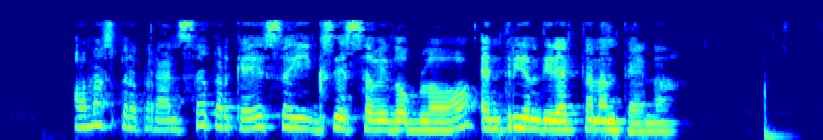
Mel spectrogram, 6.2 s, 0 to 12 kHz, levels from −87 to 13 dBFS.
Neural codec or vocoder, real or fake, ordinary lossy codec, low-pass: codec, 16 kHz, 16 kbps, FreqCodec, larger model; fake; MP3, 32 kbps; 7.2 kHz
